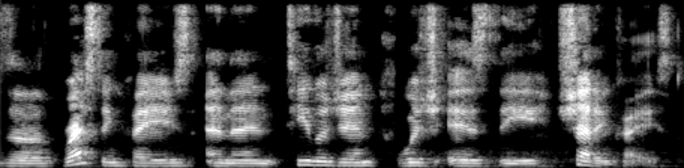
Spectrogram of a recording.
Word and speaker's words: telogen: it up and it's saying that it is pronounced telogen so before i get into that let me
